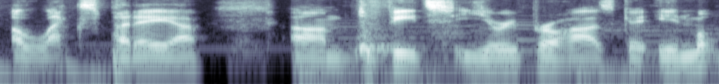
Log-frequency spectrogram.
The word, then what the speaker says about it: Pereira: Alex, or as a lot of people say, the correct pronunciation, Alex Pereira, defeats Yuri Prochazka in what was a shorter notice main event for both guys.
